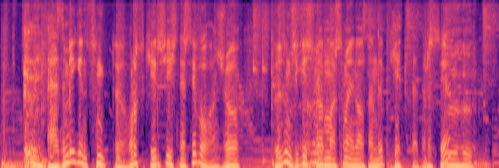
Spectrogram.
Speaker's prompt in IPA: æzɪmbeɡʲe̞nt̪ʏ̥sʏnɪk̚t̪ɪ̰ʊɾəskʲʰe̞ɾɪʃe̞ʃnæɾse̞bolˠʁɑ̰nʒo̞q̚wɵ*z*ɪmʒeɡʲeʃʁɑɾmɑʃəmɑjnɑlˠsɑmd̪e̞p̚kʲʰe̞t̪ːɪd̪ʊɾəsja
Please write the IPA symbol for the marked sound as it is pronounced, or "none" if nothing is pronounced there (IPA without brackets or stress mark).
z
